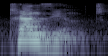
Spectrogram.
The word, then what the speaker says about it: transient: अगर आप देखेंगे जी के बाद आधा अ है। अब हिंदी में आधा अ नहीं होता, लेकिन इंग्लिश में आधा अ का साउंड होता है और उसका नाम भी है, उसका नाम है श्व साउंड। श्व की स्पेलिंग होती है SCHWA। तो ये आधा अ के जितना ही यहाँ पर रुकना है हमको, इसलिए हम इसको पढ़ेंगे ट्रांजिएंट। दूसरा जो वर्ड है दोस्तों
